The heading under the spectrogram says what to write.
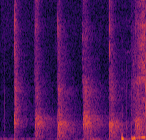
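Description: Six or so sharp hand claps land at a steady, unhurried pace, each a crisp slap that fades quickly. No talking, and a faint hum sits underneath near the end.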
